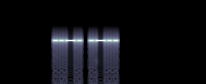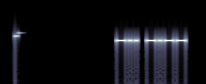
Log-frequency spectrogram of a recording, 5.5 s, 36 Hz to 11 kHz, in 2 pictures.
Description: Morse code, heard as a keyed tone, about 30 wpm, 700 Hz. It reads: FL DY
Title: Top Two Letter Combinations in Words 30wpm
